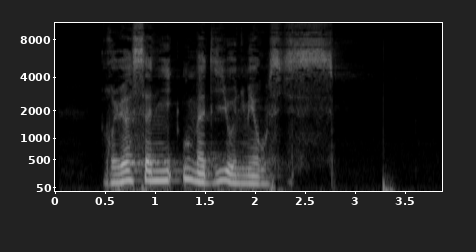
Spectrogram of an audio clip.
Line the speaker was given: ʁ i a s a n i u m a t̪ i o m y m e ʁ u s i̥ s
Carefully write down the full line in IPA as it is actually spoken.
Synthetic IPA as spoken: ʁ y a s a n i u m a d̪ i o n y m e ʁ o s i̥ s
